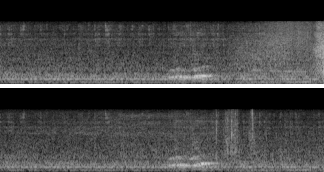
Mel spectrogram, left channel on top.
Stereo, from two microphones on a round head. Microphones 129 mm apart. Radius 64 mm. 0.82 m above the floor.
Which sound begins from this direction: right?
A child speaking, at 1.7 s.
